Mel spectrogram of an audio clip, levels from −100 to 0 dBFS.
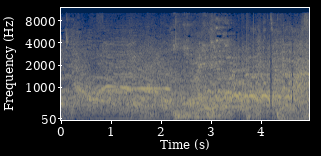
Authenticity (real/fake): real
